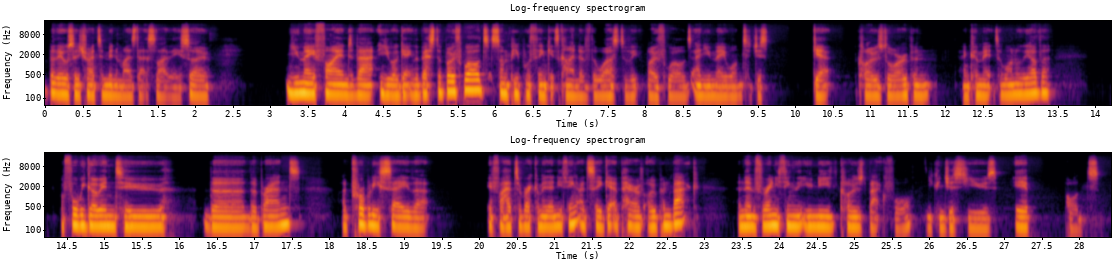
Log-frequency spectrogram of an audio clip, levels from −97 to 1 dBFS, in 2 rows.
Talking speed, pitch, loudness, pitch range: 190 wpm, 125 Hz, -26 LUFS, 120-135 Hz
